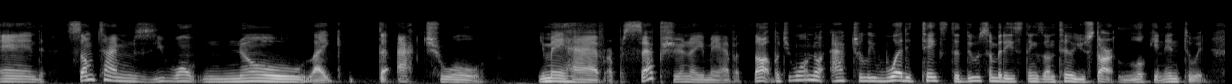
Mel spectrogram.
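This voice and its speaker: A man's unremarkable speaking voice with an American accent, medium in pitch, lively in intonation and moderate in pace. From New York. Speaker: podcast co-host. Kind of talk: casual chat.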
